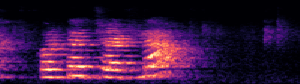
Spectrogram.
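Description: Speech only: a young child talking for about a second, then a short pause.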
